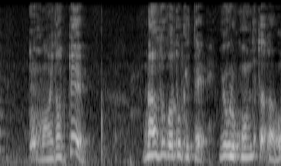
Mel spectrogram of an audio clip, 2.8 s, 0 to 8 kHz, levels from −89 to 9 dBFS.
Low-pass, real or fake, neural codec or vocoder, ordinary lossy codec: 7.2 kHz; fake; codec, 16 kHz, 16 kbps, FunCodec, trained on Chinese and English, 50 frames a second; MP3, 48 kbps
